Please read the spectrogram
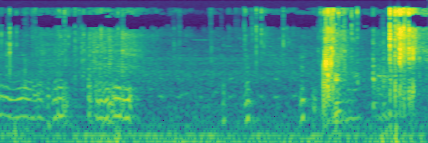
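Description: Domestic chickens clucking in short low calls, most of them in the first second and a half. About three seconds in there is a brief, louder rustling burst.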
